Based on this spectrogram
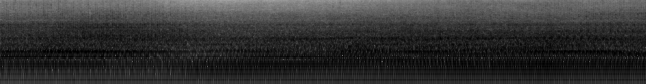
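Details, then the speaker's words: International tractor diesel, sat in the weather for years, first start-up with the air filter cover off: steady, even diesel clatter at idle with some intake roar, running pretty clean with a little smoke, normal diesel idle. "it's running pretty clean starting to starting to Chum a bit out now but it's just magnificent it sounds great I've got the cover off the air Fielder so you can hear a bit of induction noise but"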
